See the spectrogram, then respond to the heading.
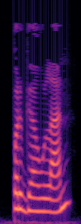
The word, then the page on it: pergaulan: Indonesian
